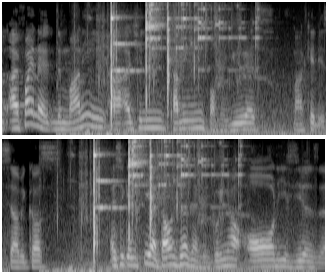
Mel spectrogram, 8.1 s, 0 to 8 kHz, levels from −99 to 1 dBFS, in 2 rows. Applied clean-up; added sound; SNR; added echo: none; Shatter / Crushing; -5 dB; none.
